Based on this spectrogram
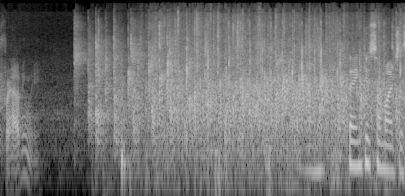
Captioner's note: applause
